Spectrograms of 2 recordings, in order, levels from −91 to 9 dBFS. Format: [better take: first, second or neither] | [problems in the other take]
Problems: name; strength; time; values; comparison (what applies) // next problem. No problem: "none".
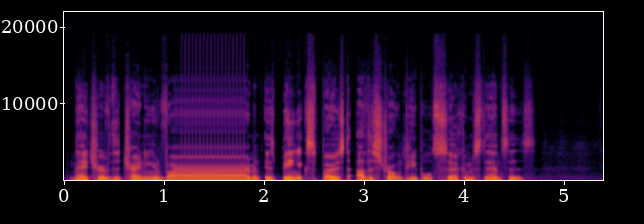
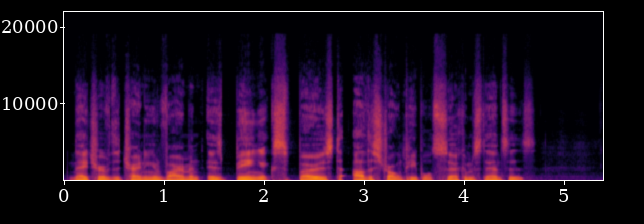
second | audio freezing; at 1 s for 0.5 s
